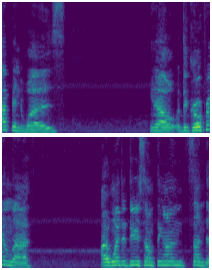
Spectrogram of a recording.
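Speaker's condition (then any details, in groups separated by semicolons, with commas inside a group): Cerebral palsy; wheelchair user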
